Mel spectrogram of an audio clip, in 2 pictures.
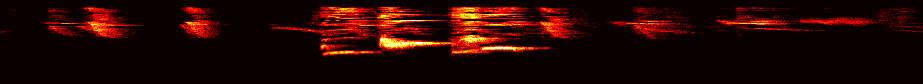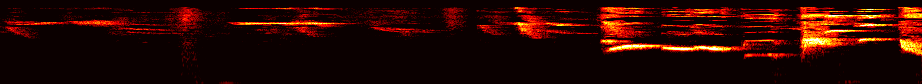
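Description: Chestnut-capped Thrush singing a varied run of sweet whistles, rising and falling slurs and high thin notes, with quick chattering phrases in between.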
